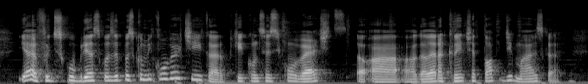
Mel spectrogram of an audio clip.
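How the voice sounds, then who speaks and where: Very fast speech from a man with a fairly high voice and lively intonation. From São Paulo, Brazil. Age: 30s. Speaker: church member. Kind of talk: casual chat. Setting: live stream. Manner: animated.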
